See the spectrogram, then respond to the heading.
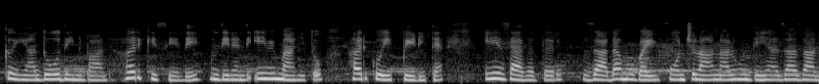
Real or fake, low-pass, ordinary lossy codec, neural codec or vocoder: real; 7.2 kHz; MP3, 48 kbps; none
